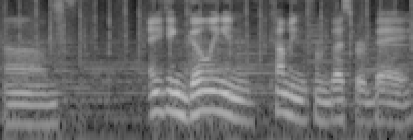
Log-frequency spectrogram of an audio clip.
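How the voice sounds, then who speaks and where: A man casually commenting on a game as he plays, thinking aloud with many fillers and pauses. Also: fairly low pitch. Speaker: let's play host. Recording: game music playing behind the voice.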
